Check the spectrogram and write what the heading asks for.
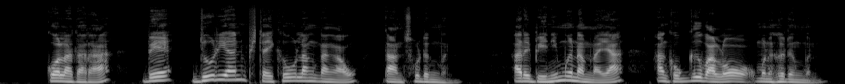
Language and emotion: Bodo, disgusted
